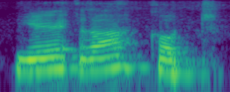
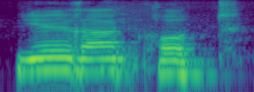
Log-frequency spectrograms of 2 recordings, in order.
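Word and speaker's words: ירקות: Yerakot. If the accent is unmarked, you see this one marks the accent. If there's no marked accent, assume that the accent is on the last syllable, because we don't mark accent on the last syllable.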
